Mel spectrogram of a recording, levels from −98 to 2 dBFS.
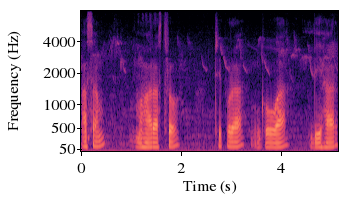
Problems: none marked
